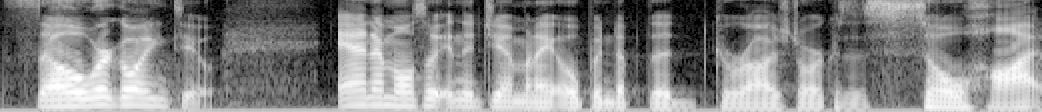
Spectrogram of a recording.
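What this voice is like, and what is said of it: Raspy, tired voice. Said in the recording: “testing my voice. It's so raspy. I'm just tired. ... my voice is like so tired”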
